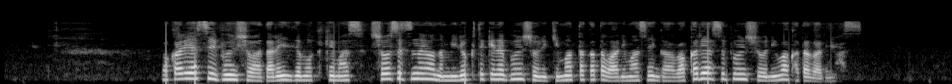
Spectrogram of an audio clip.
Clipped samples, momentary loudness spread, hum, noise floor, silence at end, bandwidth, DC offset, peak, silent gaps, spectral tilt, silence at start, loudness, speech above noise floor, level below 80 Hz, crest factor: under 0.1%; 6 LU; none; -58 dBFS; 0.9 s; 8 kHz; under 0.1%; 0 dBFS; none; -4.5 dB/octave; 1.65 s; -14 LUFS; 44 dB; -50 dBFS; 16 dB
